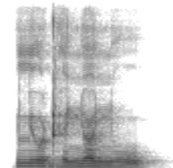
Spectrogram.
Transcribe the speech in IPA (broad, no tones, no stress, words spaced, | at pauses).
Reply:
lʲu ɖʱeɲœ ɲu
